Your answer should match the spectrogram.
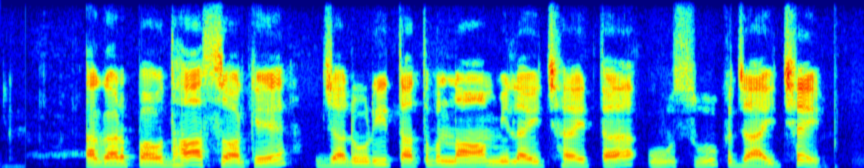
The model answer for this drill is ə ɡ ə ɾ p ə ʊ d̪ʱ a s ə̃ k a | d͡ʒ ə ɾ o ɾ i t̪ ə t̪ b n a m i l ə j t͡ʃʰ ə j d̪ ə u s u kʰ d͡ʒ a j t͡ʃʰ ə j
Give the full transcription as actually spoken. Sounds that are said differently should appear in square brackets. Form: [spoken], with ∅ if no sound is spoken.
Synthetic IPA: ə ɡ ə ɾ p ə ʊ d̪ʱ a s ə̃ k [e] | d͡ʒ ə ɾ [u] ɾ i t̪ ə t̪ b n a m i l ə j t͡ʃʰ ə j [t̪] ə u s u kʰ d͡ʒ a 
